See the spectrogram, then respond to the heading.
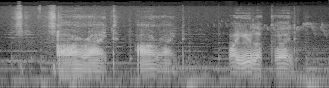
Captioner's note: Half Nose huffing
